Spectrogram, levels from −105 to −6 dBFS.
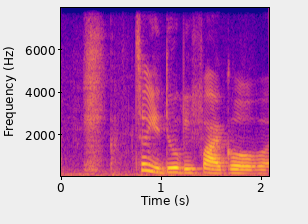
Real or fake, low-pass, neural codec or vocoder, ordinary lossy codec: real; none; none; none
